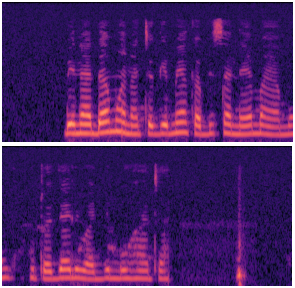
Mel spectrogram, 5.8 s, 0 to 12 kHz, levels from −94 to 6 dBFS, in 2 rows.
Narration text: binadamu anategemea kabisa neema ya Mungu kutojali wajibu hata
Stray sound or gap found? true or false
true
